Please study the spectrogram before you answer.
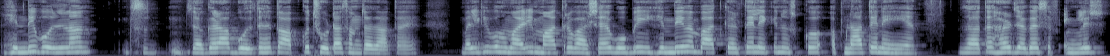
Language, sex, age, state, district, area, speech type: Hindi, female, 18-30, Madhya Pradesh, Gwalior, rural, spontaneous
